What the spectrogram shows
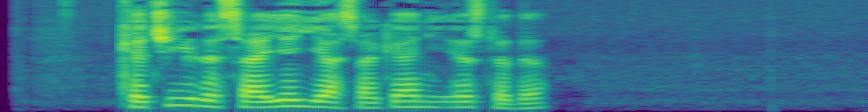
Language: Central Kurdish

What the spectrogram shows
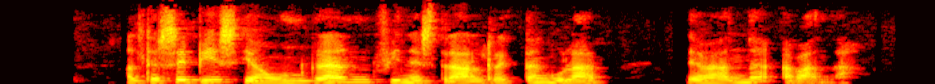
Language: Catalan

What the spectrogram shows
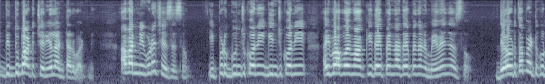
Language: Telugu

